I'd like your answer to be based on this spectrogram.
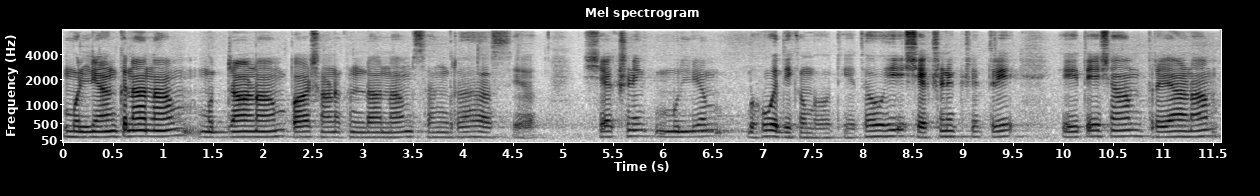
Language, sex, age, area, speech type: Sanskrit, male, 30-45, urban, spontaneous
